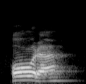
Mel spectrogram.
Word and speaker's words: hora: Letter H, although writing letter H generally doesn't pronounce as in huevo, huevo, huevo. Huevo means egg. Hora. Hora. Hora. Hora means hour.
